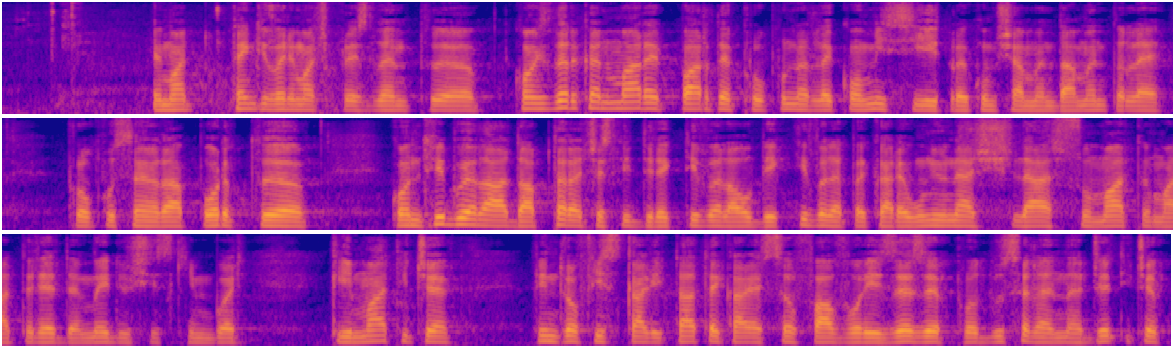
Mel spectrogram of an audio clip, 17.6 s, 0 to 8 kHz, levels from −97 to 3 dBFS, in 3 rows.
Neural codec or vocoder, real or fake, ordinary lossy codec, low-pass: codec, 16 kHz, 4 kbps, FunCodec, trained on LibriTTS, 50 frames a second; fake; none; none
